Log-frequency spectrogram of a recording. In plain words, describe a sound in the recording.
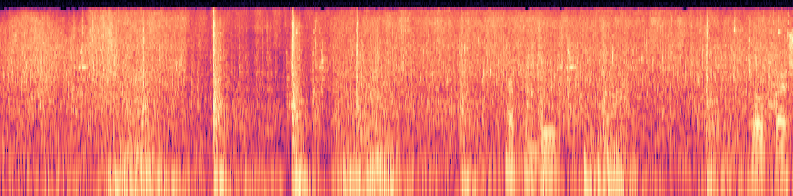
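Seawater sprays in through holes in a wooden hull.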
